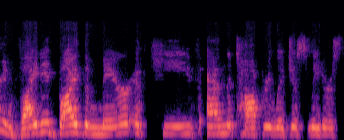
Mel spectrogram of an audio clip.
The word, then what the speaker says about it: Kyiv: It's pronounced Kyiv or Kiev in the United States.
